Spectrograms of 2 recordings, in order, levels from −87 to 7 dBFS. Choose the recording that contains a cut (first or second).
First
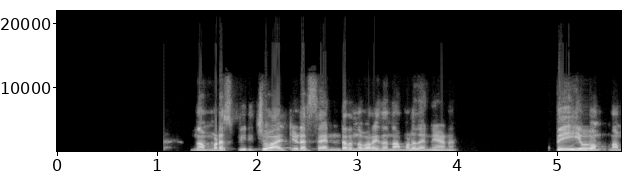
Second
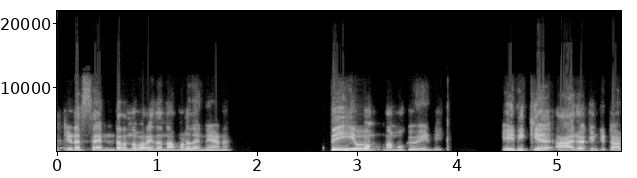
first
